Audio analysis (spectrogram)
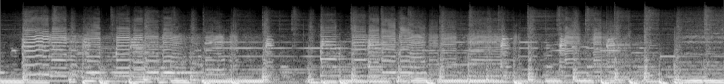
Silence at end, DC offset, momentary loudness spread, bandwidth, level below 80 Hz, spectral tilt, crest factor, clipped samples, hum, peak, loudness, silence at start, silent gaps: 0 s; under 0.1%; 3 LU; 14 kHz; -16 dBFS; -6.5 dB/octave; 8 dB; 0.9%; none; 0 dBFS; -8 LUFS; 0 s; none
